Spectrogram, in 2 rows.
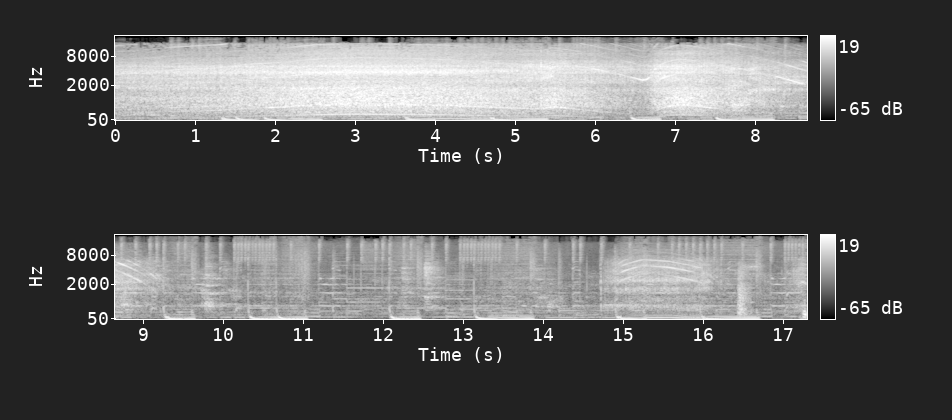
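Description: A Foster FPD-010RE electric drill whines as its speed climbs, the motor pitch rising loudly and close before the whine drops away into lighter rattling and clicks.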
